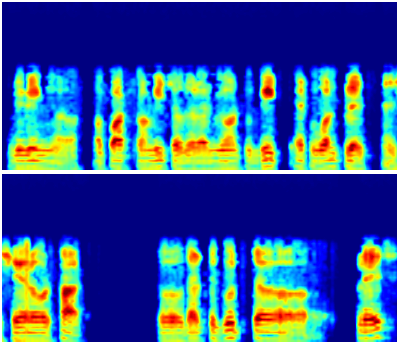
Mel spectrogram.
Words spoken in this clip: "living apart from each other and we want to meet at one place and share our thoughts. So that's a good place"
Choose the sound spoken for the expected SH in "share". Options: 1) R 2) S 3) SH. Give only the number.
3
